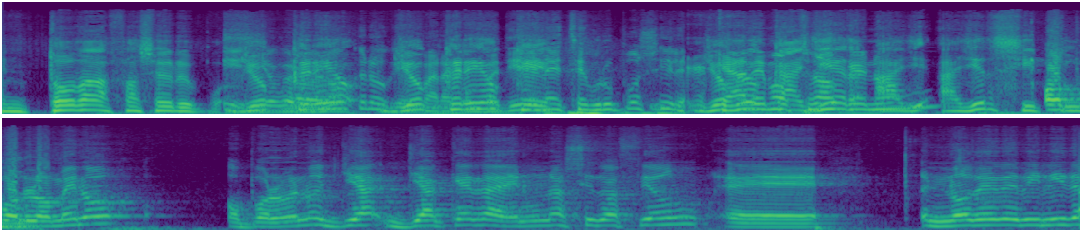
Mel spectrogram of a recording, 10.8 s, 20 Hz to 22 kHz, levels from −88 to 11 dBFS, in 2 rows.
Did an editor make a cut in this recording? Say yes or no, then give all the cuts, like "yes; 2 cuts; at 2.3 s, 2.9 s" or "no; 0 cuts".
yes; 2 cuts; at 1.1 s, 3.4 s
